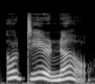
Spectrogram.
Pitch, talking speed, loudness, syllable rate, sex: 250 Hz, 190 wpm, -13 LUFS, 3.7 syllables/s, female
